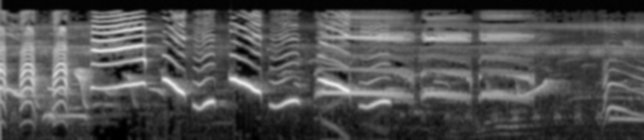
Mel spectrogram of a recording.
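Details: Male Hwamei singing with female calls to spur him on, a recording for training birds: a varied, loud sequence of bouncing, downslurred and looping whistles, some harsh harmonic-rich notes, tapering into quieter sustained tones.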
